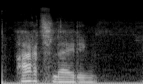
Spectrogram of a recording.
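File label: "aardleiding", Dutch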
